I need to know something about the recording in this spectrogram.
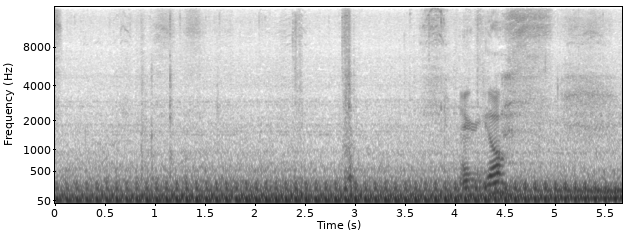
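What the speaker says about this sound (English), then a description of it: "Yeah, that's right, Ford FE V8." A 1976 Ford F150 with a Ford FE V8 idles nearby with a deep, lumpy, steady rumble, while someone speaks briefly over it.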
